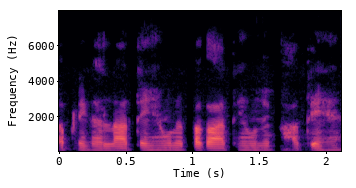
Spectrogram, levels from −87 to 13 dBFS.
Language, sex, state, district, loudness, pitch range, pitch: Hindi, male, Uttar Pradesh, Budaun, -26 LUFS, 110-120 Hz, 115 Hz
